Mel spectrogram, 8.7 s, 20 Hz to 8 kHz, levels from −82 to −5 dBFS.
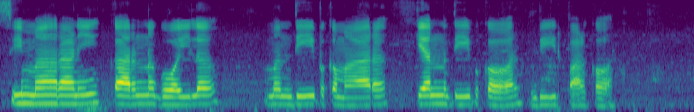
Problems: background sounds at intervals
